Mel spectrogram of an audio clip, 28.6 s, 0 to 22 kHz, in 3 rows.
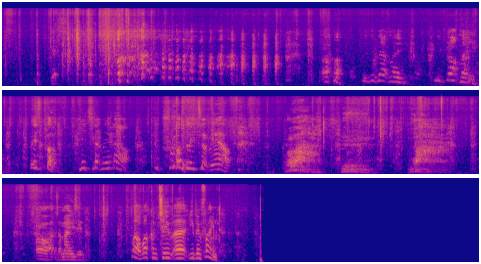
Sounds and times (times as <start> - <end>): Speech: 0.9 - 1.3, 7.2 - 14.2, 19.7 - 20.8, 21.7 - 23.5
Dog: 6.5 - 13.5, 16.9 - 19.8.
